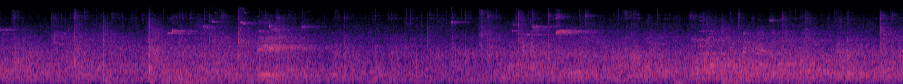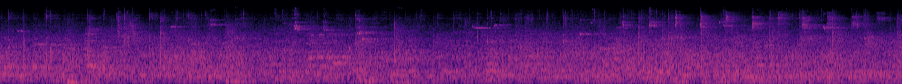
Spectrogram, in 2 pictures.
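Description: Table tennis balls click on tables and paddles throughout a large echoing hall.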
